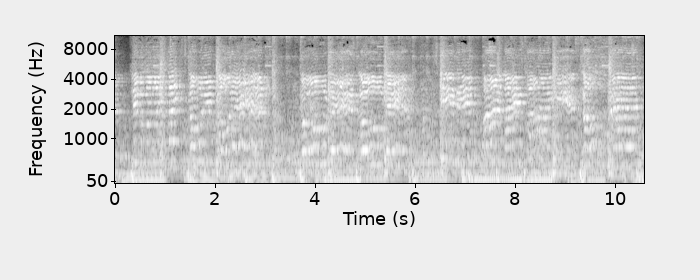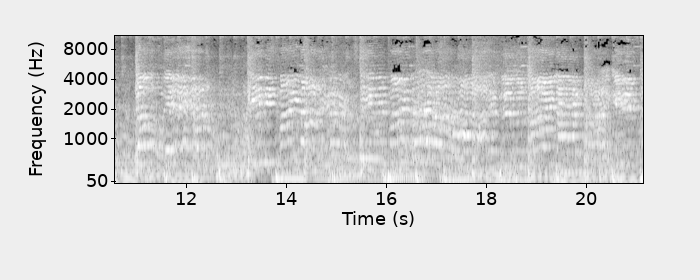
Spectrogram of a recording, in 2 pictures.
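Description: A woman singing live into a handheld microphone, her voice amplified over backing music with a prominent bass line.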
